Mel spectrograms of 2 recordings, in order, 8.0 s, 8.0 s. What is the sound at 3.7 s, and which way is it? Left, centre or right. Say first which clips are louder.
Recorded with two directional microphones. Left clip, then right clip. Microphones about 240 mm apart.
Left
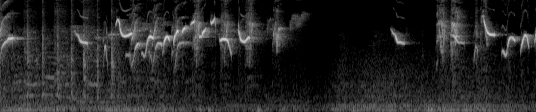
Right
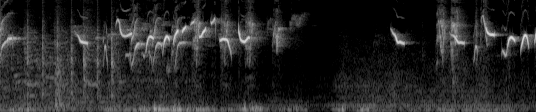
Chirp: right 3 dB; right.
